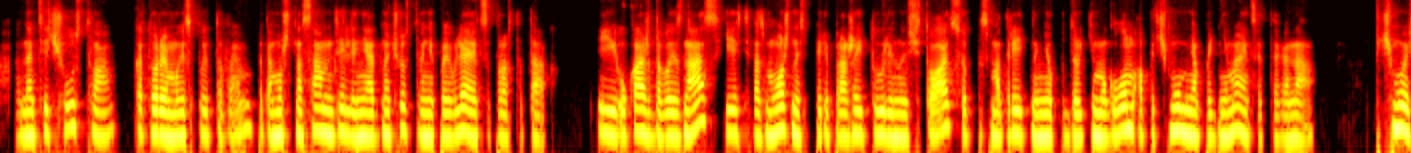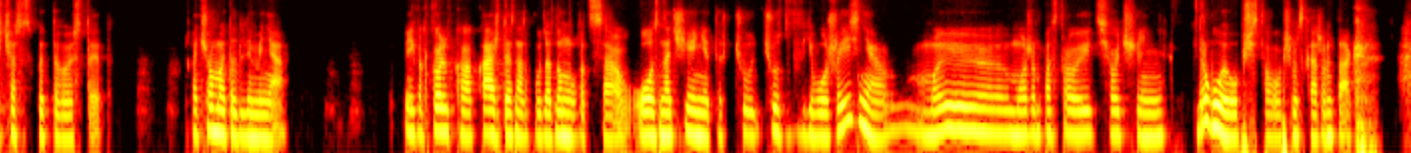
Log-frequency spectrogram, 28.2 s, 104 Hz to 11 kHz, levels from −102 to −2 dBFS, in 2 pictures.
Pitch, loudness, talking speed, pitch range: 185 Hz, -25 LUFS, 165 wpm, 175-200 Hz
